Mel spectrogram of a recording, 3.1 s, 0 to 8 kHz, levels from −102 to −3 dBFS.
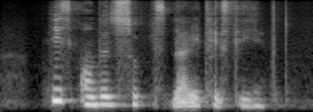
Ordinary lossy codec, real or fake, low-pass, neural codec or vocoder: none; fake; none; codec, 16 kHz, 0.5 kbps, FunCodec, trained on Chinese and English, 25 frames a second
